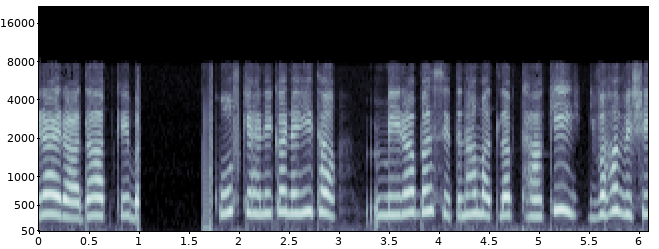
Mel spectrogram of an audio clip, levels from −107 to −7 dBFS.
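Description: Cable pulled and plugged in, from 0.99 to 1.74 s, just after "इरादा आपके": a live lead was yanked, giving a pop, about 0.7 s of near silence, then a 72 ms burst of 50 Hz mains buzz as the plug tip made contact, and a second pop before "कहने का नहीं था".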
